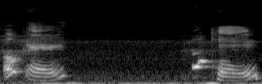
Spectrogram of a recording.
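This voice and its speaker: A thirty-year-old woman co-hosting a podcast, recapping a film in casual chat, animated and exasperated as she acts out quotes. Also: medium pitch, drawn-out words, background noise. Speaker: podcast co-host.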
